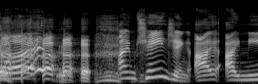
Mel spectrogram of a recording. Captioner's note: all laughing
